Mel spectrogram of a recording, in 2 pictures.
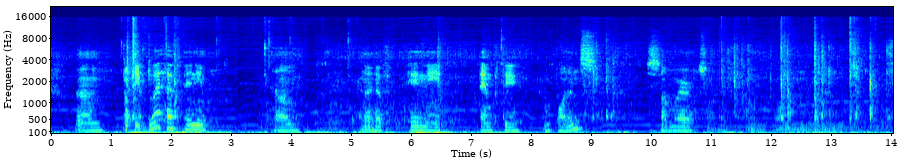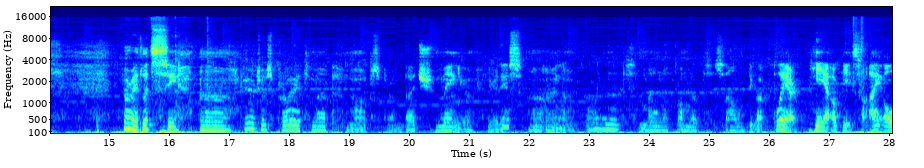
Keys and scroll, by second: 1.2-1.5 typing, 8.3-9.2 typing, 10.8-13.3 typing, 13.6 Return, 15.9 alt+3, 16.2-19.1 typing, 20.5 j, 21.0 j, 22.2-27.1 typing.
